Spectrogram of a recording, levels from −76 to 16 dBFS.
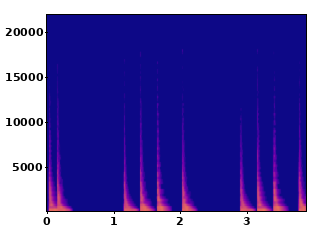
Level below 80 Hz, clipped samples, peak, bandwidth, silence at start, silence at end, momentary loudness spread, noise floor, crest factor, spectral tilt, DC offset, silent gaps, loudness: -56 dBFS; under 0.1%; -12 dBFS; 10.5 kHz; 0 s; 0 s; 8 LU; under -90 dBFS; 16 dB; -7 dB/octave; under 0.1%; 0.45-1.14 s, 1.95-2.01 s, 2.31-2.89 s, 3.70-3.76 s; -28 LUFS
